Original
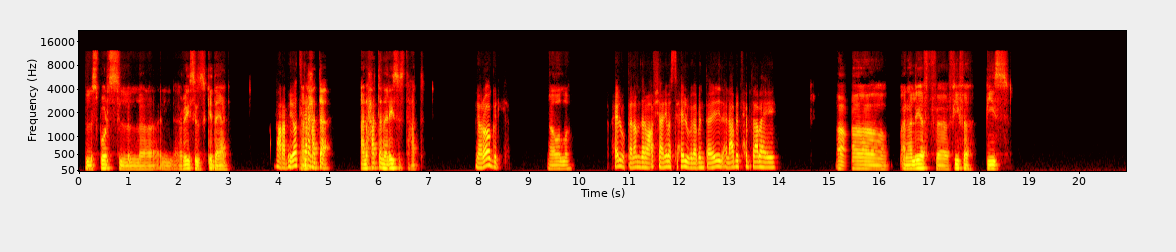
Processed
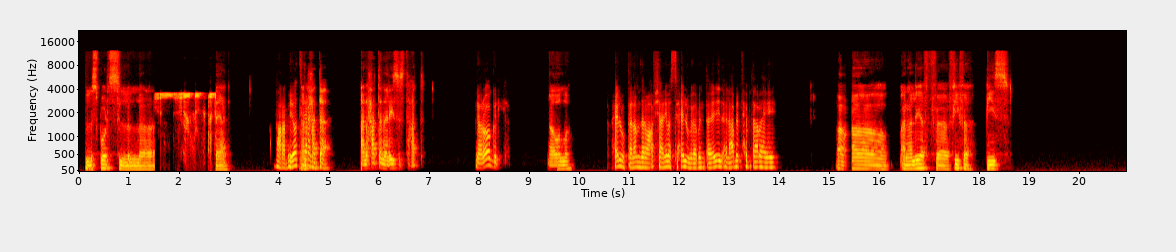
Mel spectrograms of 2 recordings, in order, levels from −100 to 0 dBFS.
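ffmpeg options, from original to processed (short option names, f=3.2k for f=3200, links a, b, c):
-filter_complex "[0:a]asettb=1/sr,asplit=3[a][b][c];[a]atrim=end=1.504[d];[b]atrim=start=1.5:end=2.73,asetpts=PTS-STARTPTS,afade=t=in:d=0.004:c=qsin,afade=t=out:st=1.226:d=0.004:c=qsin,lowpass=f=3.1k:t=q:w=0.5098,lowpass=f=3.1k:t=q:w=0.6013,lowpass=f=3.1k:t=q:w=0.9,lowpass=f=3.1k:t=q:w=2.563,afreqshift=-3600[e];[c]atrim=start=2.726[f];[d][e]acrossfade=d=0.004:c1=hsin:c2=qsin[g];[g][f]acrossfade=d=0.004:c1=qsin:c2=hsin,asettb=1/sr,asplit=3[h][i][j];[h]atrim=end=5.654[k];[i]atrim=start=5.65:end=9.56,asetpts=PTS-STARTPTS,afade=t=in:d=0.004:c=qsin,afade=t=out:st=3.906:d=0.004:c=qsin,highpass=f=220:w=0.5412,highpass=f=220:w=1.3066[l];[j]atrim=start=9.556[m];[k][l]acrossfade=d=0.004:c1=hsin:c2=qsin[n];[n][m]acrossfade=d=0.004:c1=qsin:c2=hsin,asettb=1/sr,asplit=3[o][p][q];[o]atrim=end=12.004[r];[p]atrim=start=12:end=15.3,asetpts=PTS-STARTPTS,afade=t=in:d=0.004:c=qsin,afade=t=out:st=3.296:d=0.004:c=qsin,acrossover=split=620[s][t];[s]aeval=exprs='val(0)*(1-0.7/2+0.7/2*cos(2*PI*9.8*n/s))':c=same[u];[t]aeval=exprs='val(0)*(1-0.7/2-0.7/2*cos(2*PI*9.8*n/s))':c=same[v];[u][v]amix=inputs=2:normalize=0[w];[q]atrim=start=15.296[x];[r][w]acrossfade=d=0.004:c1=hsin:c2=qsin[y];[y][x]acrossfade=d=0.004:c1=qsin:c2=hsin,acompressor=threshold=-29dB:ratio=3,volume=1dB"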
